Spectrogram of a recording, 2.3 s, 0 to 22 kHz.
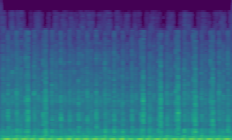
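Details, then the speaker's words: Square-body Chevy C-10 salvage-yard V8 truck: lumpy, stumbling idle with one cylinder dropping in and out, near the exhaust leak; won't rev, no power to pull forward, owner suspects fuel starvation and plans new spark plugs; engine misfire. "Oh, it's Yeah, there's definitely a cylinder. It's wanting to come back around. It's coming in. Coming out."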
